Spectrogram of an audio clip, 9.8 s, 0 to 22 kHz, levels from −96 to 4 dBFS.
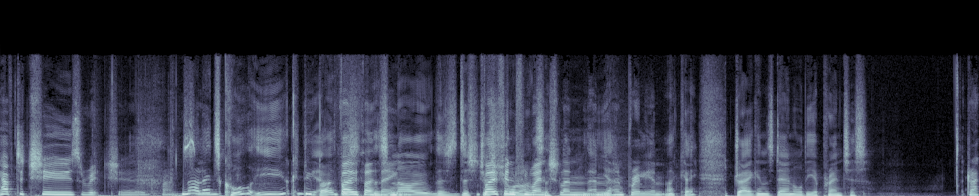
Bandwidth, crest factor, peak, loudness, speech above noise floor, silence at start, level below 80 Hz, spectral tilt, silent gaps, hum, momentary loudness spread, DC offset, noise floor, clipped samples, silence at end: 16 kHz; 18 dB; 0 dBFS; -19 LUFS; 36 dB; 0 s; -40 dBFS; -4.5 dB/octave; none; none; 12 LU; under 0.1%; -54 dBFS; under 0.1%; 0 s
